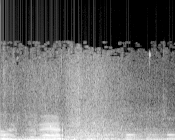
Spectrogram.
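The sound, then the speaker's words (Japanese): Waves of the sea in Okinawa wash steadily over a shore, a constant rushing surf, with light clinking of coral fragments tumbling in the water and a brief voice sounding partway through. “海辺に来ました聞こえますかこの波の音聞こえます沖縄の海いやいいですねサンゴのかけらがカランカラン言って”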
